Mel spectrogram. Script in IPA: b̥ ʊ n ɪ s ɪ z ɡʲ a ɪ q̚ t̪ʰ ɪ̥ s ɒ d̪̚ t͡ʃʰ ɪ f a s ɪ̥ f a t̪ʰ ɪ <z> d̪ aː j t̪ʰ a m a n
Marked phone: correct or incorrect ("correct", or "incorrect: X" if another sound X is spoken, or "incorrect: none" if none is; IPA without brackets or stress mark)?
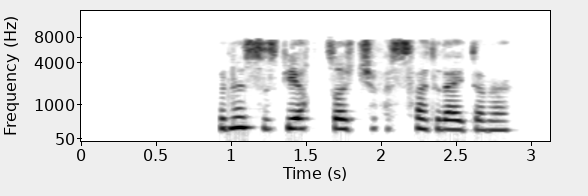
incorrect: none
